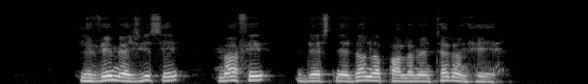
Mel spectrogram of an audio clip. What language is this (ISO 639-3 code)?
kur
